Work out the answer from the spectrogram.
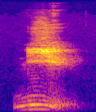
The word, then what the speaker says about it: new: In the word new, Brits will tend to pronounce a y sound here, new. But Americans don't. They've dropped the yod.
